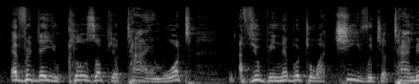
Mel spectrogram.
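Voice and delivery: ordinary delivery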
